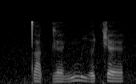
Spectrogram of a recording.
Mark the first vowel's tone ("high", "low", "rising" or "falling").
low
